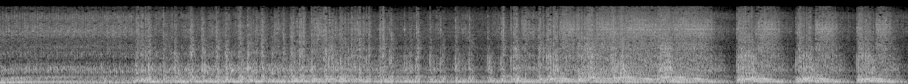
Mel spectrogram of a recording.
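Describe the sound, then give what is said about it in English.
Race car engines fire up with a sudden loud roar, then settle into a rough, rumbling idle with repeated revving blips, powerful, no voices. “gentlemen, start your engines.”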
